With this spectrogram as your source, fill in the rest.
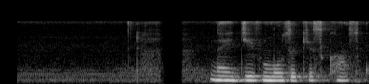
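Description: Speech, carried over a call path whose sound stops at about 8 kHz, consistent with a wideband codec such as G.722 at 64 kbps. From 1.60 to 1.83 s there is a call audio freeze: the last sound is stretched into a fading buzz or hiss for roughly 0.1 s, then about 110 ms of silence, before the speech resumes where it left off. Nothing is lost, but everything after is pushed about 214 ms late. The likely cause is packets delayed in transit, draining the jitter buffer until they arrived.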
